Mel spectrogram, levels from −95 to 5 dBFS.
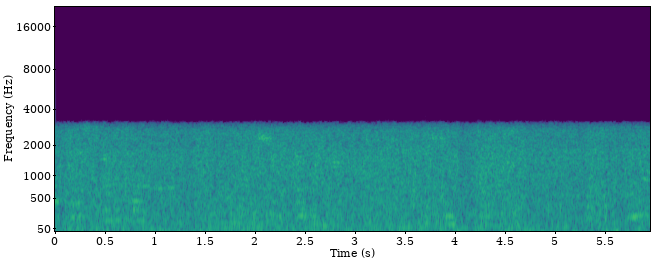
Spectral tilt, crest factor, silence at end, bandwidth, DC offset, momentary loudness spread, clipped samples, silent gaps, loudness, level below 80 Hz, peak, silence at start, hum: -1 dB/octave; 14 dB; 0 s; 3.4 kHz; under 0.1%; 3 LU; under 0.1%; none; -28 LUFS; -42 dBFS; -14 dBFS; 0 s; none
